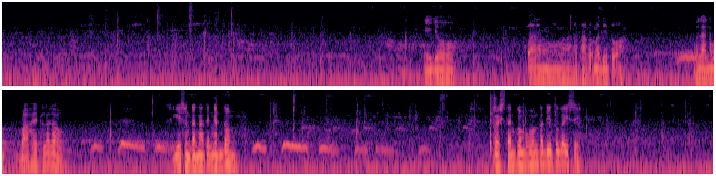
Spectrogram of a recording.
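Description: Footsteps walk steadily along a paved path outdoors.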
